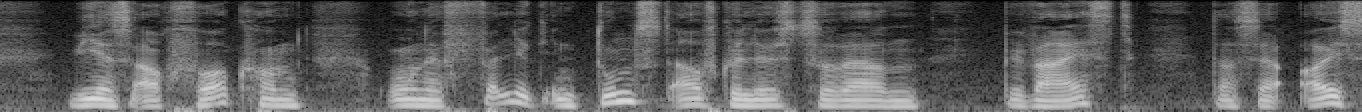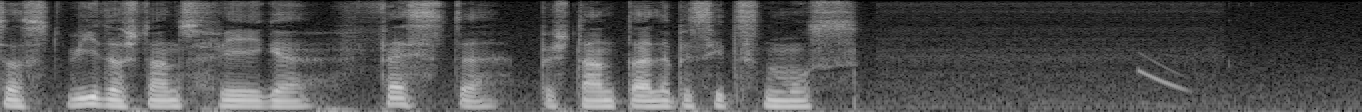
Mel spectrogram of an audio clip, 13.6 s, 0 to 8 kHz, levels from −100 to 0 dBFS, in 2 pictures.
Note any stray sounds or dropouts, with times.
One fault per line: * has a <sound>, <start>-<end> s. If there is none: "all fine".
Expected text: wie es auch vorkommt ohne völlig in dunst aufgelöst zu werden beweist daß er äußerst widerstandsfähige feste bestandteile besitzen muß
* has a chirp, 12.5-12.8 s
